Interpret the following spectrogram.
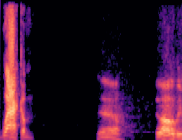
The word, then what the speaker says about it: Wacom: that'd be a degree it's not pronounced wacom that's stupid whack em yeah it ought to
